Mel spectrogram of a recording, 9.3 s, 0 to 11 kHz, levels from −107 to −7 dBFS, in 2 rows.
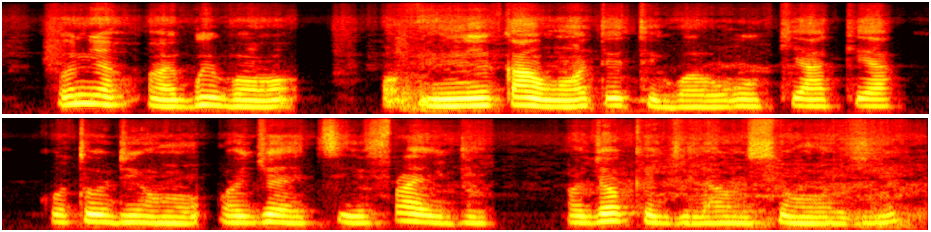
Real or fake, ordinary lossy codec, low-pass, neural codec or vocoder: fake; none; none; vocoder, 22.05 kHz, 80 mel bands, WaveNeXt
